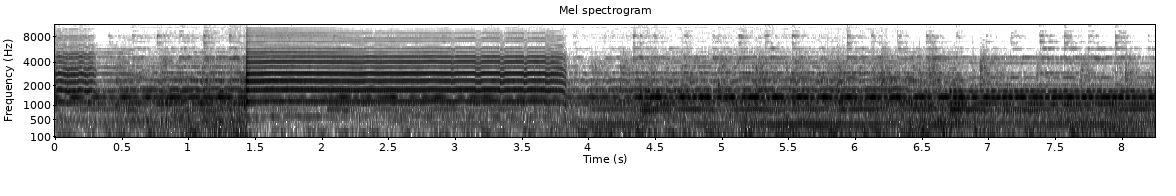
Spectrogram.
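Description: Nadaswaram temple music over a steady drone: a long held note rises in about one and a half seconds in and ends just before four seconds, and the drone carries on under quieter ornamented phrases.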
